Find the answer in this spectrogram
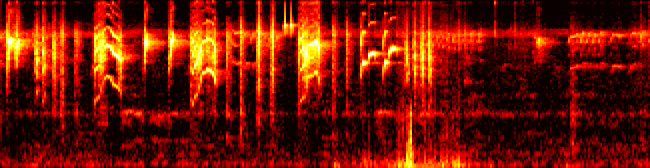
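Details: Sunbird song used as a tutor recording for competition birds: rapid, high, sharp chirps and looping whistled notes in quick varied bursts, with a short low thud near the middle and a steady faint background hum.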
